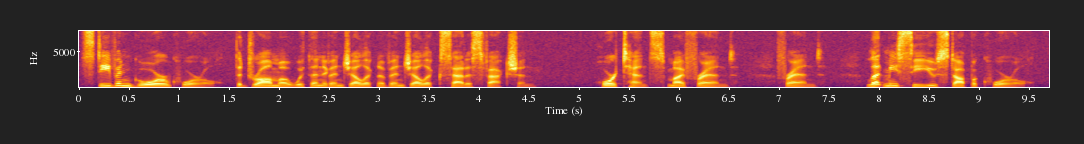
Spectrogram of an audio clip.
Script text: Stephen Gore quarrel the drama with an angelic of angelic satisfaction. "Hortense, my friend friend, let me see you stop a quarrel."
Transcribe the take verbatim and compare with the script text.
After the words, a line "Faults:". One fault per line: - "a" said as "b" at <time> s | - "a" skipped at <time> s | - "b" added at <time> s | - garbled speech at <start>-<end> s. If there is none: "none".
Stephen Gore quarrel the drama with an angelic of angelic satisfaction. "Hortense, my friend friend, let me see you stop a quarrel."
Faults:
none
